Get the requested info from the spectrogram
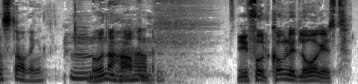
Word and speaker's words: Bunnahabhain: Bonahaven.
